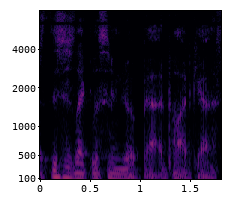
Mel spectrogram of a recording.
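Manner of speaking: very soft, hushed mutter under the breath. Retelling a remark made while he talked with his dad: imitating a mutter under breath. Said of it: "under her breath, goes".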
